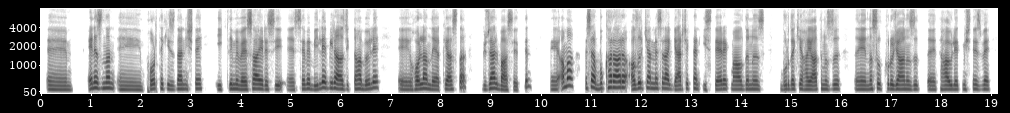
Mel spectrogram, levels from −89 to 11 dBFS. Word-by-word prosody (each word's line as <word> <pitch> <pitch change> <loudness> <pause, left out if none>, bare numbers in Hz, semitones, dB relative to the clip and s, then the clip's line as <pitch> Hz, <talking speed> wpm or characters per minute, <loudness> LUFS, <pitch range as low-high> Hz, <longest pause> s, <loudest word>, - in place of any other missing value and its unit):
Eee, 135 -2 -2 0.3
en 165 - +2
azından, 190 -1 +2
eee, 135 -2 -4
Portekiz'den 155 -1 -1
işte, 165 +2 -3 0.3
iklimi 145 0 0
vs. 140 +2 -2 0.5
eee, 135 -3 -4
sebebiyle 160 +5 0
birazcık 155 -6 +2
daha, 160 -1 +2
böyle, 185 +7 +1 0.4
eee, 140 -2 -3
Hollanda'ya 150 0 +3
kıyasla 150 +2 0 0.3
güzel 170 +4 +2
bahsettin. 125 - -2 0.4
Eee, 145 0 -3
ama 270 0 +3 0.2
mesela 180 -3 +4
bu 180 - -2
kararı 210 0 +7
alırken, 185 +5 +2
mesela, 175 -1 +1
gerçekten 160 +3 -1
isteyerek 150 +2 -1
mi 150 - -2
aldınız, 150 0 -1 0.3
buradaki 155 +3 -2
hayatınızı, 145 +1 0 0.3
eee, 145 -1 -1
nasıl 155 +3 -1
kuracağınızı, 150 -2 0 0.2
eee, 140 -1 -3
tahayyül 145 +1 0
etmiştiniz 145 0 -5
ve 150 -1 -1
150 Hz, 120 wpm, -21 LUFS, 140-165 Hz, 0.5 s, kararı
